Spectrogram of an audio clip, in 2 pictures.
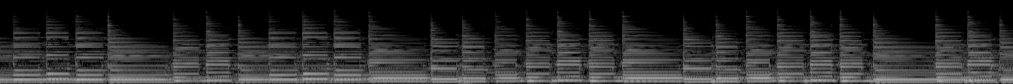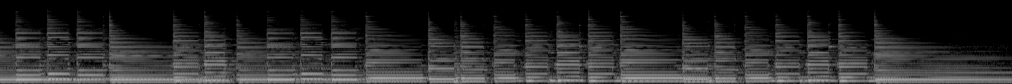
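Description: Acoustic guitar in standard tuning picked with a flat pick, playing a repeating single-note bass-line riff on the low strings, built around the open A string, at full tempo. Near the end the last note rings out and fades.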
